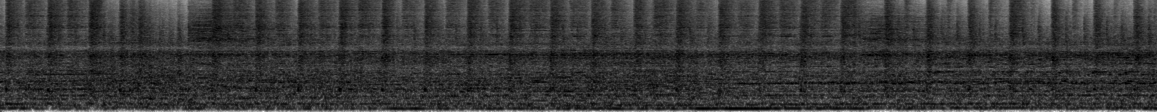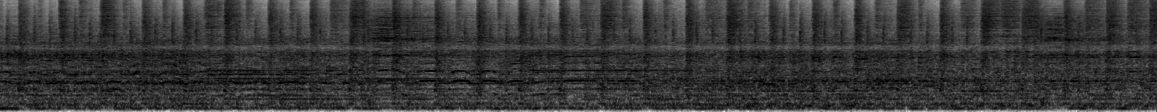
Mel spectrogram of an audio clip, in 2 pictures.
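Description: Live rock band playing loud: electric guitars, bass and drum kit together, without a break.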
